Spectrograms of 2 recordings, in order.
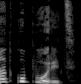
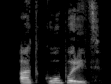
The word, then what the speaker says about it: откупорить: Правильное ударение в глаголе «откупорить» легко проверить с помощью известной цитаты из произведения Пушкина. «Откупори шампанского бутылку, иль перечти женитьбу Фигаро». Правильно именно так — «откупорить» и «откупоривать».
